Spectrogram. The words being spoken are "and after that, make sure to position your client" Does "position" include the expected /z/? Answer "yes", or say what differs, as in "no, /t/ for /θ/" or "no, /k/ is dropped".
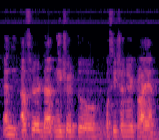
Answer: no, /s/ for /z/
